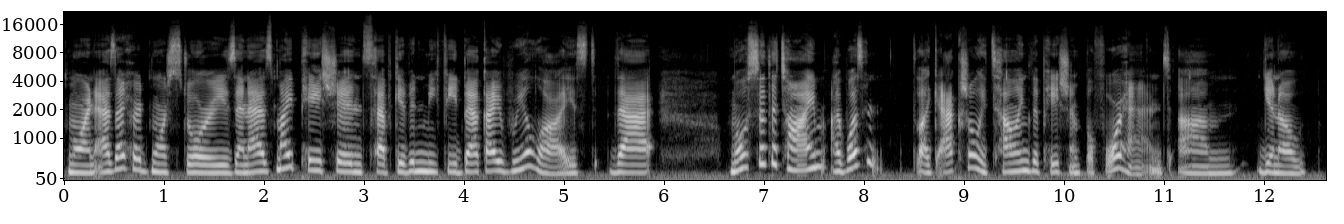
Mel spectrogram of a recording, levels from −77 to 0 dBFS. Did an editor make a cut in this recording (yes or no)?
no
